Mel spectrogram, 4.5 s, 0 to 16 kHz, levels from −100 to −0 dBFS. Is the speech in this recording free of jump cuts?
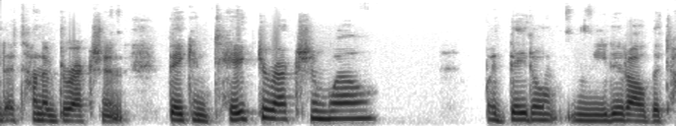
yes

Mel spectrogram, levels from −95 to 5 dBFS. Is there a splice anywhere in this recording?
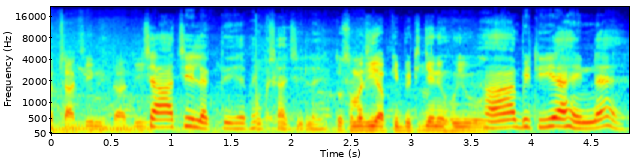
yes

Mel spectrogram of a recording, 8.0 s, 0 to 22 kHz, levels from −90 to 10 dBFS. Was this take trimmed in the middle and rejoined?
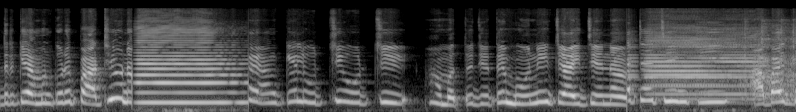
yes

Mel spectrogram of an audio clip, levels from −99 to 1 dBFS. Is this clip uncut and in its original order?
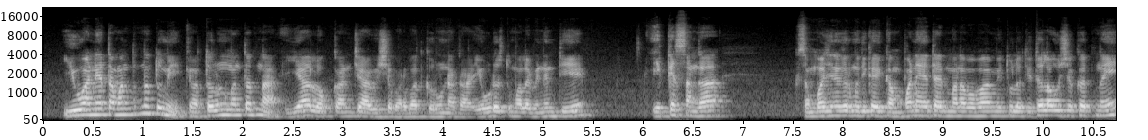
yes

